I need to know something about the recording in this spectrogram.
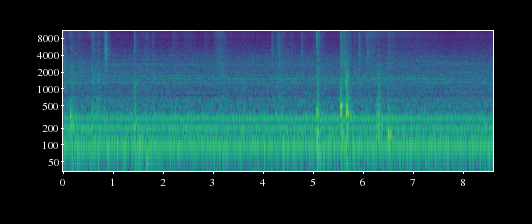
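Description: Steady electric hum of an egg incubator's fan motor, with a few short clicks and knocks a little past halfway.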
